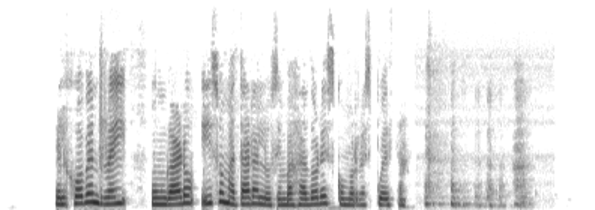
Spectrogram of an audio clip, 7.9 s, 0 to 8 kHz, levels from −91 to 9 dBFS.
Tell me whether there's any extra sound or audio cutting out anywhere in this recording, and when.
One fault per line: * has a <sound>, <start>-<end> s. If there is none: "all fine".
* has a laugh, 5.6-7.2 s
